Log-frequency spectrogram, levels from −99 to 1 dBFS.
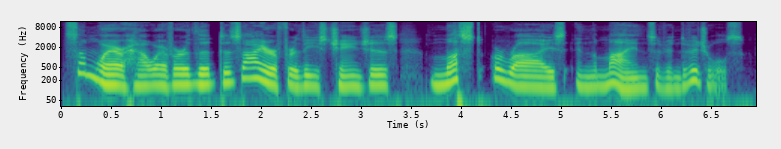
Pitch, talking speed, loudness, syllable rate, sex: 155 Hz, 120 wpm, -19 LUFS, 4.5 syllables/s, male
